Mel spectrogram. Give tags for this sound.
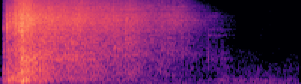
glass
loud
broken
field-recording
smash
explosion
dropped
window
pane

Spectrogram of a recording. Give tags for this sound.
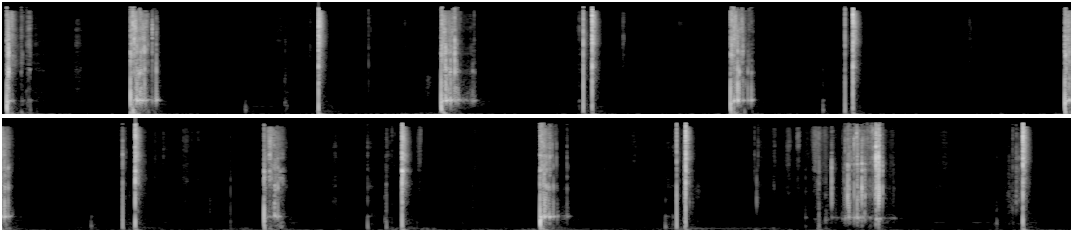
click
snap
close
bottle
pills
pill
rattle
pop
open
dull
plastic
lid

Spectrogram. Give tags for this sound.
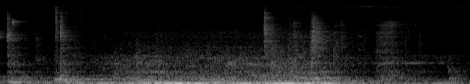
elevator
lift
open

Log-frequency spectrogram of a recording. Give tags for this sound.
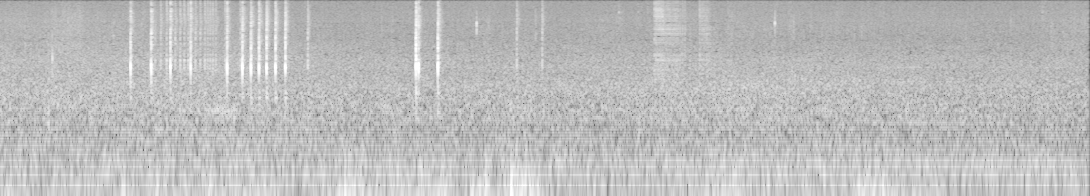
wood
nature
tree
creak

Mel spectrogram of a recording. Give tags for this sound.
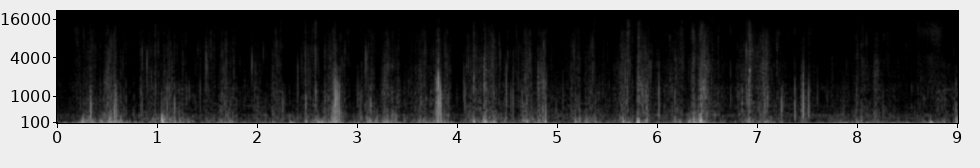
leather
rub
squeeze
wring
rubbing
plastic

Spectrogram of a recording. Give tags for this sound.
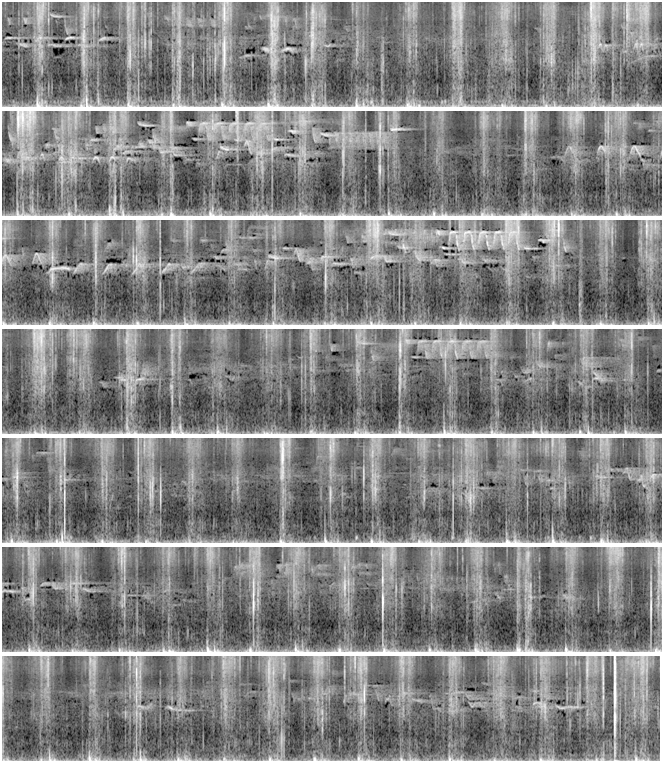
gravel
step
stomping
footstep
feet
forest-walk
shoes
Astbury
steps
Walking
country-walk
walk
Trecking
heels
boot-steps
walking-boots
woodlands
crunchy
woodland-birds
boots
foot
crunchy-steps
woodland
foley
footsteps
under-foot
rambling

